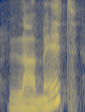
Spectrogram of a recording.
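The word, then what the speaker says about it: ל: 라메드. 네, 배우다. 라메드 리을 발음, L 발음.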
